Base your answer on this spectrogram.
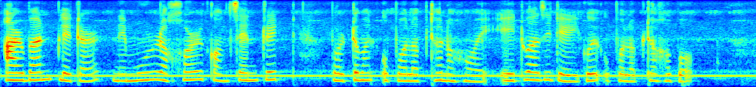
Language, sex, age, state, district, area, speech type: Assamese, female, 18-30, Assam, Jorhat, urban, read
